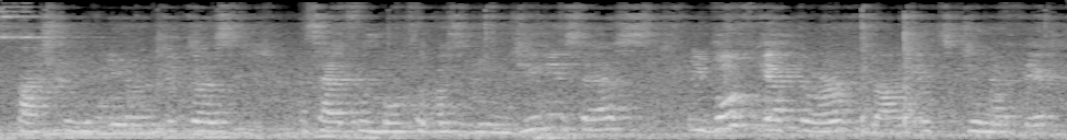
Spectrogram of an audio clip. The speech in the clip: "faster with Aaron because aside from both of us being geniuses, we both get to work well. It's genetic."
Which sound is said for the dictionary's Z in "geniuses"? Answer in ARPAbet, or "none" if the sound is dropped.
S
